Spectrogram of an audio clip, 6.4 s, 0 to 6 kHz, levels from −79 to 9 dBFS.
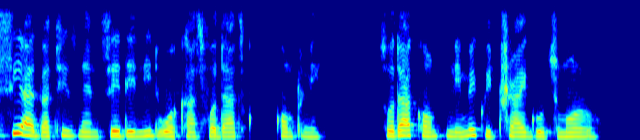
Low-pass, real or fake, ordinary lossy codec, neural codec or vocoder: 5.4 kHz; fake; none; codec, 16 kHz, 8 kbps, FunCodec, trained on LibriTTS, 25 frames a second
